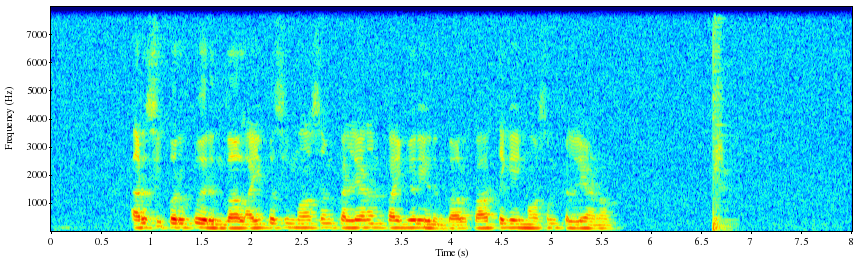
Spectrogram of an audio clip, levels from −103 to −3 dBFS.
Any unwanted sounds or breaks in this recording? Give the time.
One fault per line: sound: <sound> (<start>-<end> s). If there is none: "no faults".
sound: thud (6.6-6.9 s)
